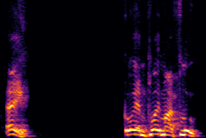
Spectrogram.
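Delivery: imitating the sergeant ordering a tune; sergeant's voice.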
